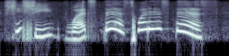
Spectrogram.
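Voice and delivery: put-on high, thrilled questions to a child; excited teacher. Shown as a demonstration. Teacher showing how to greet a child with excitement. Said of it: "and you can say".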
